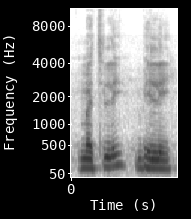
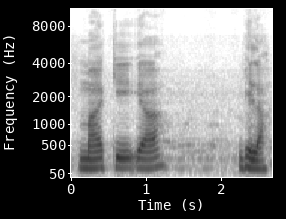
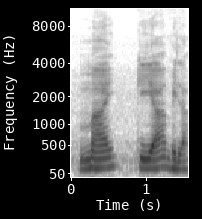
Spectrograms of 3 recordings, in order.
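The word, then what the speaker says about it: Machiavelli: और ये देख सकते हैं द इंडियन मछली भिली, ठीक है, मछली भिली। मछली भिली इसका प्रोनाउंसिएशन देख सकते हो क्या है? माकिया भिला, ठीक है, माकिया भिला, माइकिया भिला।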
